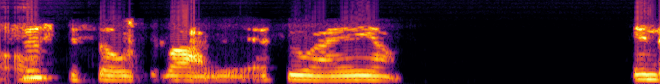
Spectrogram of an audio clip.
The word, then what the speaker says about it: SISTA Soul Survivor: You said Soul Survivor. It's SISTA Soul Survivor.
